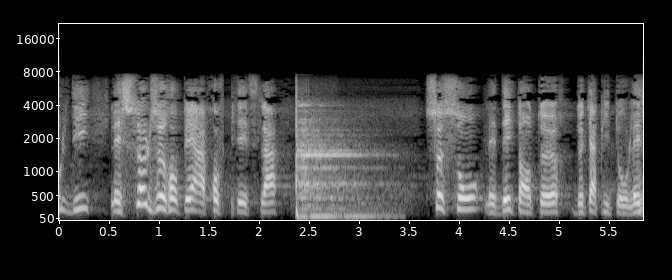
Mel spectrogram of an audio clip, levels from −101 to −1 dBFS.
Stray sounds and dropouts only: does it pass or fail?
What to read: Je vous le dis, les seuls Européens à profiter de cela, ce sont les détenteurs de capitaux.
fail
